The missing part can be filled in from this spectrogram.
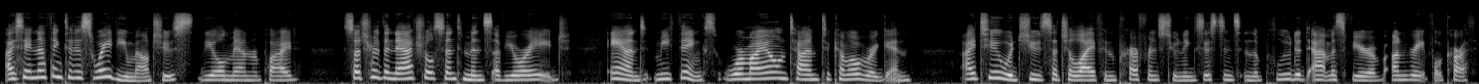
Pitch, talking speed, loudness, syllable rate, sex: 230 Hz, 195 wpm, -20 LUFS, 6.0 syllables/s, female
